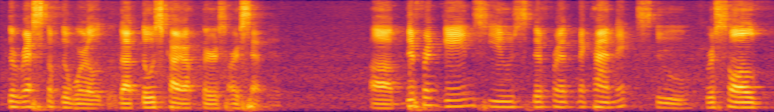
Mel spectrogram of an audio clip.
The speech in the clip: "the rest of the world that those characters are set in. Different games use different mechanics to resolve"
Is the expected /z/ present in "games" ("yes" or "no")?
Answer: no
